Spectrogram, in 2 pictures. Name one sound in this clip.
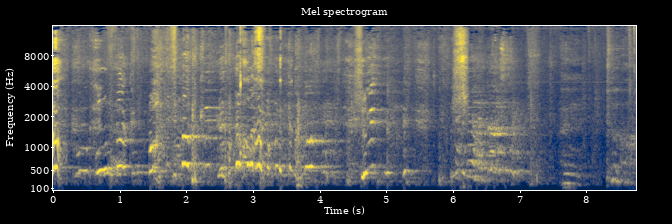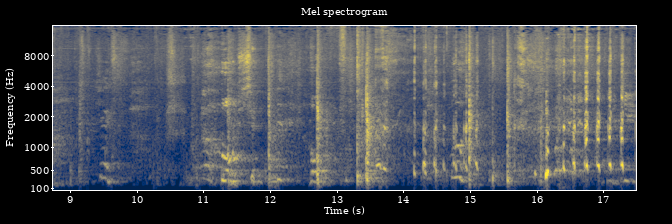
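A young man talks and laughs close by in an echoing space.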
